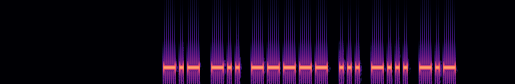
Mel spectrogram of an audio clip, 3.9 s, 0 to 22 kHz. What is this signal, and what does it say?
Morse code, heard as a keyed tone, about 37 wpm, 700 Hz. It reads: KD0SBK
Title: USA Call Signs - 2x Character Spacing - 40wpm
